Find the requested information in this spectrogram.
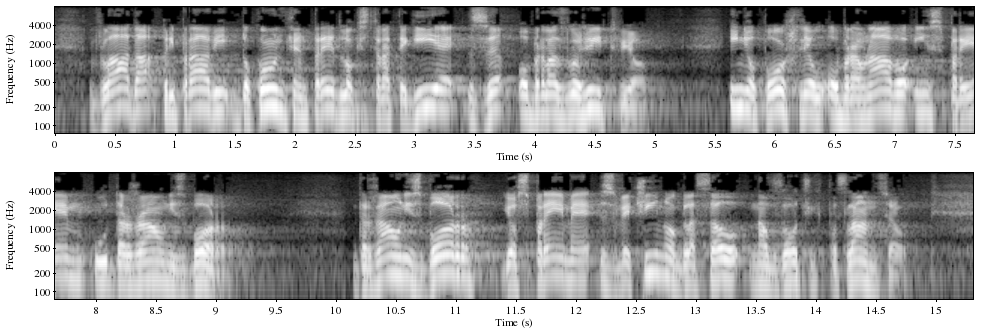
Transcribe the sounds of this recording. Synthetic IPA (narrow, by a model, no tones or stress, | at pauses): ʋlaːd̪apɾipɾaːʋid̪ɔkɔnt͡ʃɛnpɾɛːd̪lɔkst̪ɾat̪ɛɡiːjɛzəɔbɾazlɔʒiːt̪ʋijɔ̰ | injɔpɔːʃlʲɛwʔɔbɾawnaːʋɔʔinspɾɛjemud̪əɾʒaːwnizbɔɾ | d̪əɾʒaːwnizbɔɾjɔspɾɛjmɛzʋɛt͡ʃiːnɔɡlasɔwnawzoːt͡ʃixpɔslaːnt̪sɛ̰w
